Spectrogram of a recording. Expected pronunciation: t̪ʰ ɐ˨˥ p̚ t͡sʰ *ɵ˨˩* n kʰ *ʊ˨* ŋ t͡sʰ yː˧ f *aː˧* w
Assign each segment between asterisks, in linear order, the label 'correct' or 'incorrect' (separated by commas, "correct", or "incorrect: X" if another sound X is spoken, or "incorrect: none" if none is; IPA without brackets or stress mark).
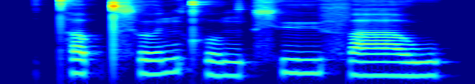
incorrect: ɵ˨˥, correct, correct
